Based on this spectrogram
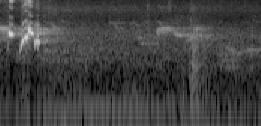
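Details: Red-whiskered bulbul, 'mae bot' master-song style: a brief burst of three quick slurred whistles at the start, then quiet with a low hum and a faint later warble.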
